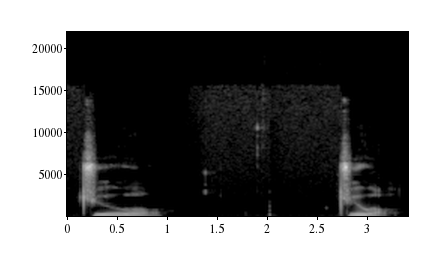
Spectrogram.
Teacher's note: You have the long oo sound plus the dark L. There's no extra vowel.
